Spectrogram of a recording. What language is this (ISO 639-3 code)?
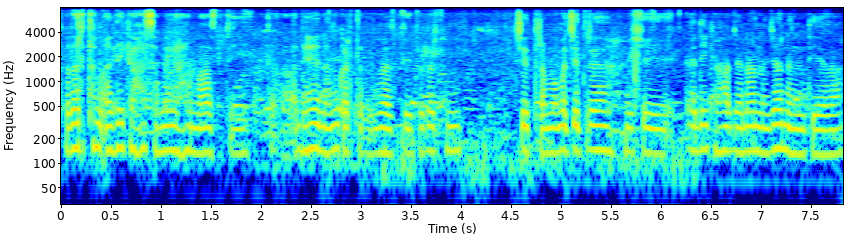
san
